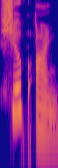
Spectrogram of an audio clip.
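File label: "сьӧп-ань", Komi, female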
